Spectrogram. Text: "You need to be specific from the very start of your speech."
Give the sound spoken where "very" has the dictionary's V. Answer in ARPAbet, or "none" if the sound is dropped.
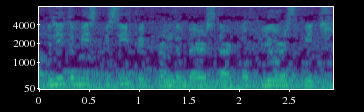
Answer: B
